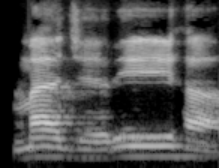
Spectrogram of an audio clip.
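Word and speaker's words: مجراها: Majriha wa mursaha. Roknya dibaca tebal apa tipis ini? Asalnya majroha. Kalau majriha dibaca apa? Tipis. Bacanya majri, bukan majri, bukan. Majri, tipis. Majriha.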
